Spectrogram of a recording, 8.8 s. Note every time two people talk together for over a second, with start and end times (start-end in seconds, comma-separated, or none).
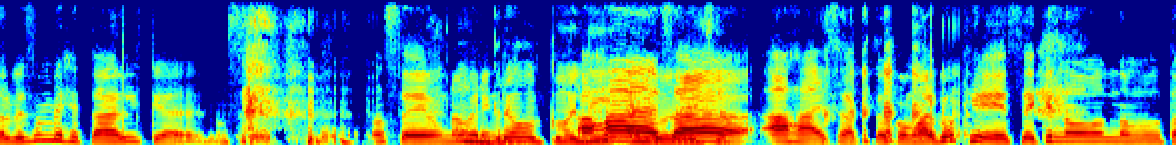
3.4-5.5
